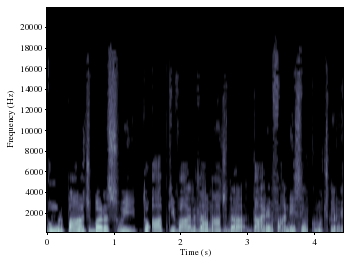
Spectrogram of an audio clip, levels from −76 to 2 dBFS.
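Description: Generation loss runs through the whole speech clip. The sound is swirly, smeared and hollow, and attacks blur. Nothing is left above 18.9 kHz. This likely comes from repeated lossy AAC-LC encoding, perhaps seven passes, which fits roughly 96 kbit/s each time.

From 2.14 s, right after "ہوئی تو آپ کی", until the end, the voice turns into robotic sound from repeated short buffers. A rigid, metallic 200 Hz buzz sits on it. That points to 5 ms chunks replayed, likely from starved buffers, with about half the audio repeated.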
